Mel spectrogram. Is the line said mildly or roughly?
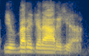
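mildly. It is said in a mild, plain way.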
